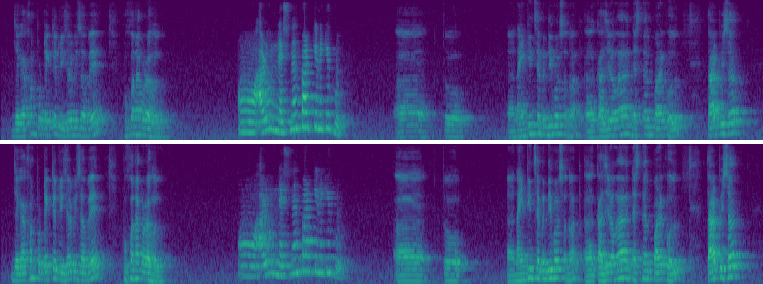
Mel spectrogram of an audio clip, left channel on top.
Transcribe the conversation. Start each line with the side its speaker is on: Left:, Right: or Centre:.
Right: জেগাখন প্ৰটেক্টেড ৰিজাৰ্ভ হিচাপে ঘোষণা কৰা হ'ল।
Left: অ আৰু নেশচনেল পাৰ্ক কেনেকে হ'ল?
Right: আ তো নাইনটিন ছেভেণ্টি ফ'ৰ চনত কাজিৰঙা নেশ্যনেল পাৰ্ক হ'ল, তাৰপিছত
